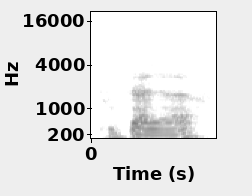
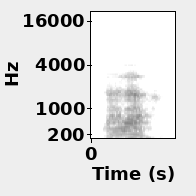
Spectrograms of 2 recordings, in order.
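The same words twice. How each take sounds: First: The phrase is said in full, every syllable. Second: The phrase is shortened, with sounds dropped. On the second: "can just become"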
